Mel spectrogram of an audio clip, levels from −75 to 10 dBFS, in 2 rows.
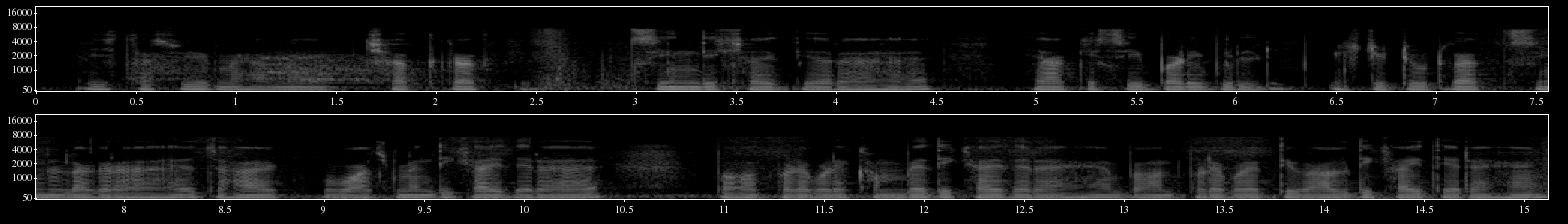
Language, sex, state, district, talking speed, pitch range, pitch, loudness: Hindi, male, Maharashtra, Nagpur, 175 wpm, 95-100 Hz, 95 Hz, -40 LUFS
